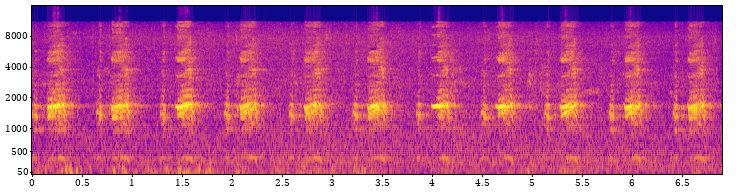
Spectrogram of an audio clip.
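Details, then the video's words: Steady run of the helmeted guineafowl's "tô fraco" call, each rough, squawking burst evenly spaced, about ten in quick succession, clear and dominant over a soft background. "GALINHA DA ANGOLA Cantando TO FRACO! Canto do CAPOTE"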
